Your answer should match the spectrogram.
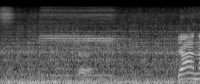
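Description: Street traffic noise from passing vehicles, with one short, steady, high-pitched electronic beep about half a second in.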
